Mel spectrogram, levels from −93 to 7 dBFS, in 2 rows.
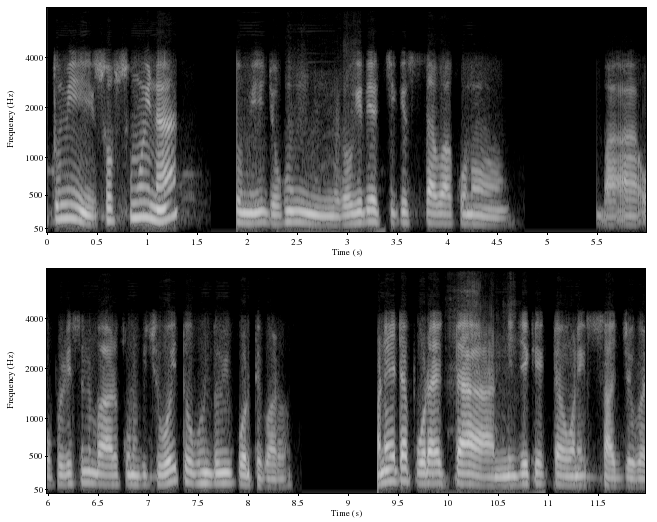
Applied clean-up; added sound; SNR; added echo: neural separator model SepFormer DNS4.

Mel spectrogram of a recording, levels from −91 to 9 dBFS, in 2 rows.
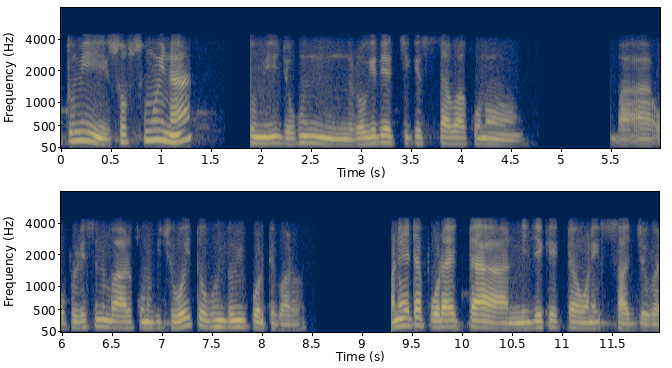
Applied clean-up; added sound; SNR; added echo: none; none; none; none.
